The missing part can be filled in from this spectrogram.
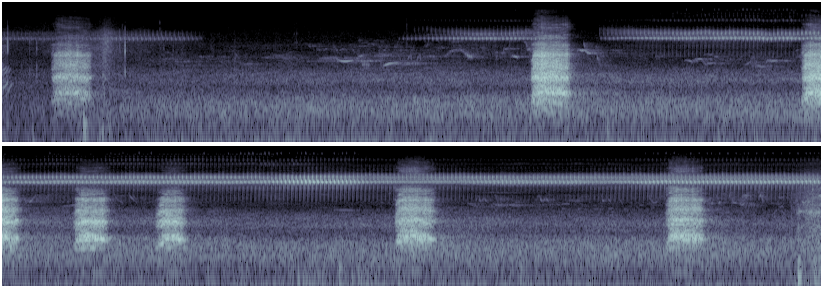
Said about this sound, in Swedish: Vad är det som händer? Vadå? Det låter så konstigt. Det är rådjuret som skäller.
